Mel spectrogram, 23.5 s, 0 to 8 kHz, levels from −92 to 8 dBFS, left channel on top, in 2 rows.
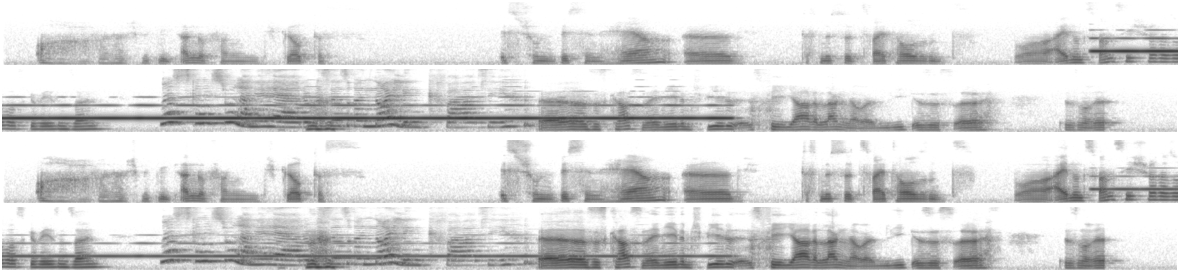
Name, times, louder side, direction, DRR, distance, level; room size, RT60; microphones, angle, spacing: voice 1, 0.3-2.6 2.8-3.3 5.0-7.4 8.0-9.4 10.1-12.8 14.8-15.2 17.1-21.7 22.4-22.8, right 6 dB, 65° right, 0.5 m, -31 dB
sound 1, 10.9-19.1, left 12 dB, 80° left, 0.5 m, -23 dB
voice 2, 13.3-17.1, left 1 dB, 20° left, 3.0 m, -31 dB
12.5 x 10.0 x 4.3 m
head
